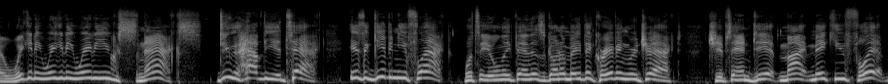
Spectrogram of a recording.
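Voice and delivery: bright, high, peppy announcer pitch; chipper 1950s ad. Acted. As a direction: sell the snacks like an old TV spot. Reads a joke snack commercial.

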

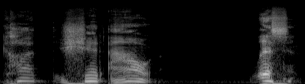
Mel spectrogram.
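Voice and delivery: high-pitched, drawn-out reprimand; exasperated scolding. Retold or imitated. King to his scrapping family, exasperated scolding. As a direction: imitate a fed-up king calling for order.

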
